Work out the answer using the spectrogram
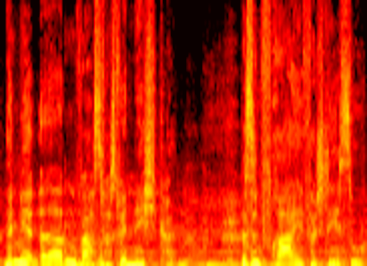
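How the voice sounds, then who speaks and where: Bold young pirate leader lady, highish voice, sure of herself and teasing, audio drama w music under it. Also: animated, normal speed. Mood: impassioned, defiant. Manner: assured, persuasive, teasing. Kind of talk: German audio drama acting.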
